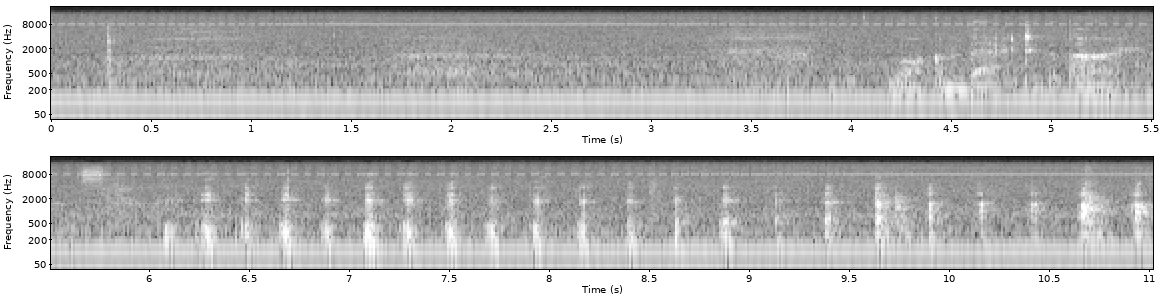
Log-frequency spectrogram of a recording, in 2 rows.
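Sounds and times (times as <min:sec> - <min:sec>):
steady low hum: 0:00.0 - 0:11.0
man laughing: 0:05.8 - 0:11.0.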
